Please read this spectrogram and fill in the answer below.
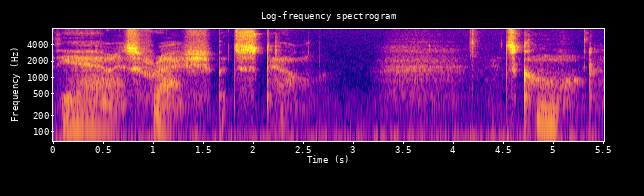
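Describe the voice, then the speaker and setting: A man giving an ASMR guided sleep story in a soft, breathy, soothing hypnotic manner, lingering on repeated phrases. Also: medium pitch, drawn-out words.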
